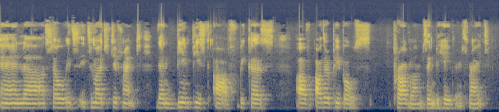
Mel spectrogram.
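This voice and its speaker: In a Portuguese accent, a woman speaks at a very slow pace with a very deep, low pitch and vocal fry. Her intonation is monotone and flat. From Brazil. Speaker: podcast host and painter. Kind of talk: interview conversation. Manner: halting.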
